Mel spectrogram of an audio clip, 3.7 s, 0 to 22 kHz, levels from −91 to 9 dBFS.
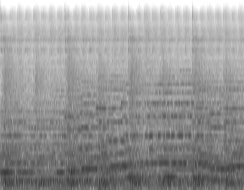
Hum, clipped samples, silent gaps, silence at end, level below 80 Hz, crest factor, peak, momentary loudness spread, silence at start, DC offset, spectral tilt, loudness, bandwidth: none; under 0.1%; none; 0 s; -38 dBFS; 14 dB; -6 dBFS; 3 LU; 0 s; under 0.1%; -6 dB/octave; -21 LUFS; 18 kHz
